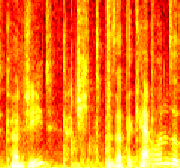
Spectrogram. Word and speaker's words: Khajiit: Elder Scrolls one's called yeah that's it it's Khajiit is that the Catalans of the lizard ones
